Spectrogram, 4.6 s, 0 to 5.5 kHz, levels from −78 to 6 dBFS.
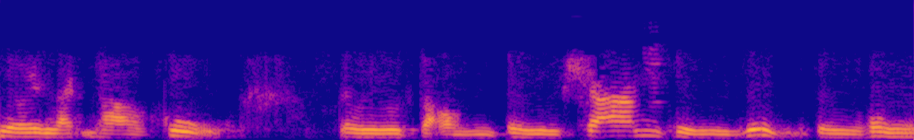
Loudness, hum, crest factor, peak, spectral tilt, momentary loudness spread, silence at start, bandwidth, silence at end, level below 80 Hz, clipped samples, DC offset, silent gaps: -20 LUFS; none; 14 dB; -6 dBFS; -11 dB/octave; 5 LU; 0 s; 3.8 kHz; 0 s; -66 dBFS; under 0.1%; under 0.1%; none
